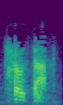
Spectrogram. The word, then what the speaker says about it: Pratap: It's actually pronounced, it's not pronounced with spells, which makes it a little complicated. It's pronounced Pratap, and the last name is Chatterjee, but yeah, sorry about that.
